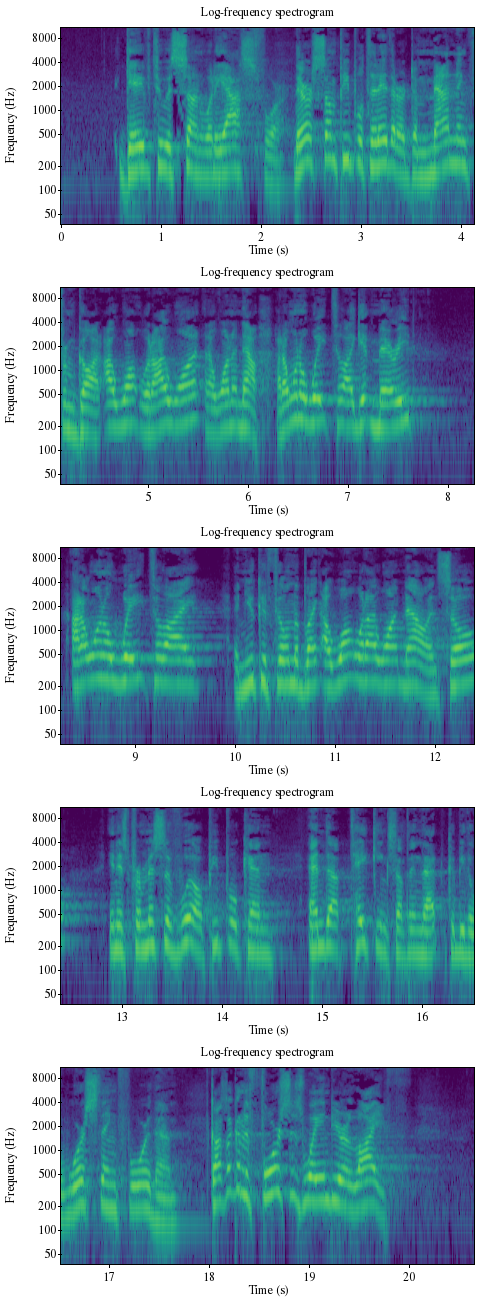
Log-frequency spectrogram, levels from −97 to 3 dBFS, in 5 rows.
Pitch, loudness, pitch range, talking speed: 200 Hz, -26 LUFS, 175-215 Hz, 255 wpm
